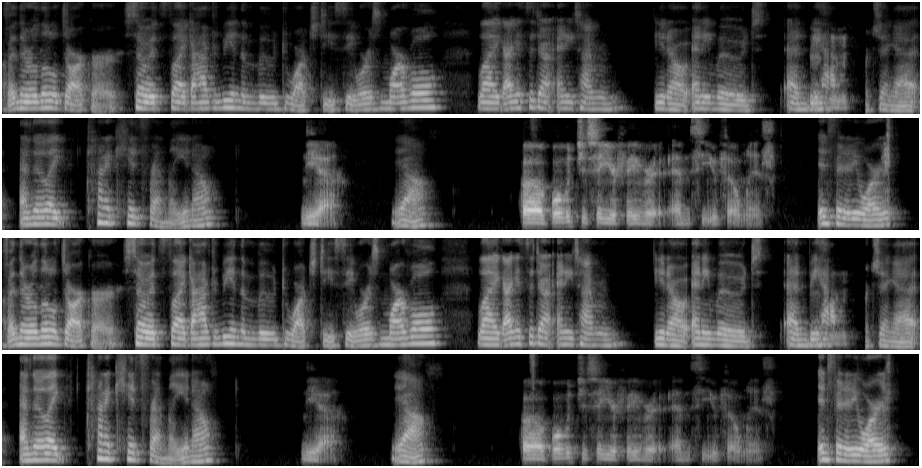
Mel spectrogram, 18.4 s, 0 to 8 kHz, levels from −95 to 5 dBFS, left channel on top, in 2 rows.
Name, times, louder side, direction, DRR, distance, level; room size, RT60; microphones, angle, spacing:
voice 1, 0.0-4.4 4.8-6.2 6.5-8.4 8.7-11.3 13.1-13.5 17.3-18.1, right 3 dB, 75° right, 1.1 m, -29 dB
voice 2, 8.1-8.5 12.2-12.6 14.4-16.9 18.0-18.1, left 6 dB, 85° left, 0.5 m, -30 dB
15.5 x 7.1 x 3.1 m
head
